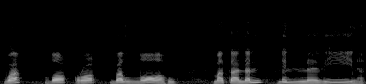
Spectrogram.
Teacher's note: جہاں پر اللہ کا نام آتا ہے اور اس سے پہلے زبر آ جاتا ہے، یعنی اس کو حرف جلالہ کہا جاتا ہے، وہاں پر ہم اللہ کے نام کو ہیوی کر کے پڑھیں گے۔ وَضَرَبَ اللَّهُ مَثَلًا لِلَّذِينَ، یا مدہ ہے لِلَّذِينَ، اور اللہ ایمان والوں کے لیے مثالیں بیان کرتا ہے۔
